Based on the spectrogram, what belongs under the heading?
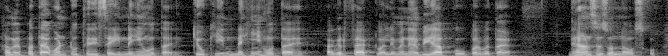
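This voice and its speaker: A man teaching exam strategy in a casual lesson, reading test statements aloud slowly and then explaining them quickly. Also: fairly high pitch, dark tone.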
